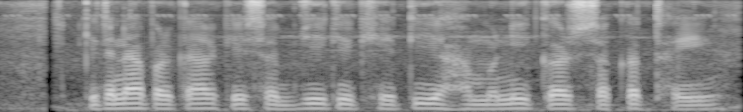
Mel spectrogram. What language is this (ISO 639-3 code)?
bho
